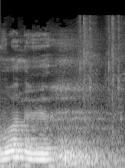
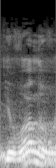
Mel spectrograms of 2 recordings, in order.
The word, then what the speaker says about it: Иваново: Вот были концерты на выходных пятницу в Ярославле и в субботу в Иванове. Оказалось правильно говорить и в Иваново, и в Иванове.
